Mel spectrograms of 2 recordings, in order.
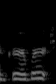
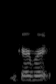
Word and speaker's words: Gerbert: Gerbert is spelled Girbert.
